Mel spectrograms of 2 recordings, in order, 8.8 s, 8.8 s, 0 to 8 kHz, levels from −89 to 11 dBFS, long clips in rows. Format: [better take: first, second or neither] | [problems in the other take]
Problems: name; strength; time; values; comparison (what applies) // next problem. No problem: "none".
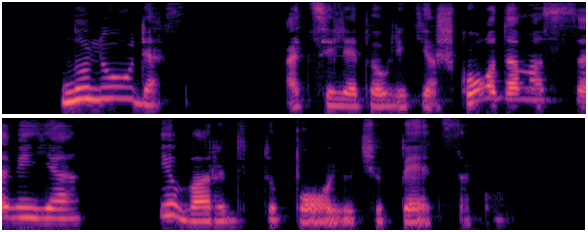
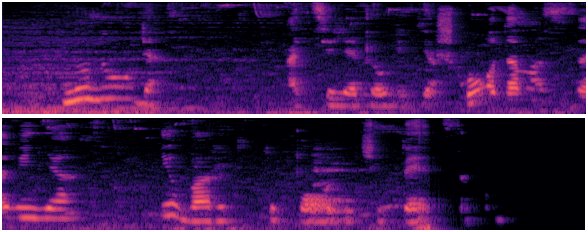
first | noise reduction (classical method log-MMSE)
